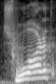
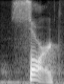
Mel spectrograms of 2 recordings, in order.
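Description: First: "sword" with the w pronounced, like "swuord"; wrong sword. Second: "sword" as "sord", w silent; correct sword. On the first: Teacher warning learners off the mistake, wrong w in sword. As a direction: say "sword" with an audible w. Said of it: "ya nunca vais a decir". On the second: Teacher correcting for learners, silent-w sword. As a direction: leave the w out of "sword". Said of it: "no, sword". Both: Shown as a demonstration.

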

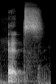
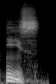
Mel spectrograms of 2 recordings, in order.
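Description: First: "It's" with a clear TS ending; T kept in. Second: "is" with the T left out; wrong form. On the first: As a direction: model "It's" without losing the T. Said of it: "Importante no digáis is". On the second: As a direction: say "is" as the learner's mistake for "it's". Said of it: "no digáis is". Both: Shown as a demonstration.

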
